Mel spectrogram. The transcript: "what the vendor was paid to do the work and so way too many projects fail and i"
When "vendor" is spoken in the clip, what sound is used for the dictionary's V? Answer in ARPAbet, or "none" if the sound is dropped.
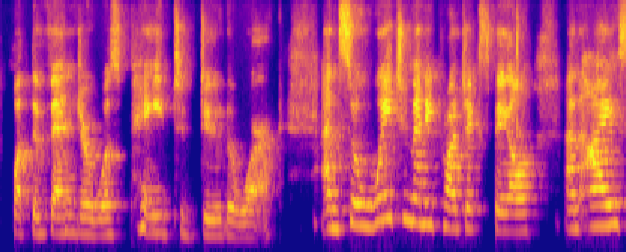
V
